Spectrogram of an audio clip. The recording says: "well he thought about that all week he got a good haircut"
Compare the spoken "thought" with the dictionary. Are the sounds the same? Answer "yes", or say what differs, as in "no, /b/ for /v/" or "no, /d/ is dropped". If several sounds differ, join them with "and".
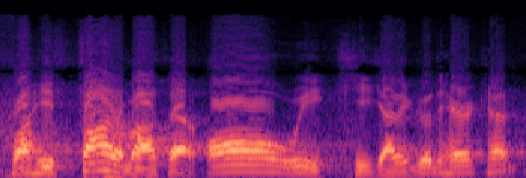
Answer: yes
